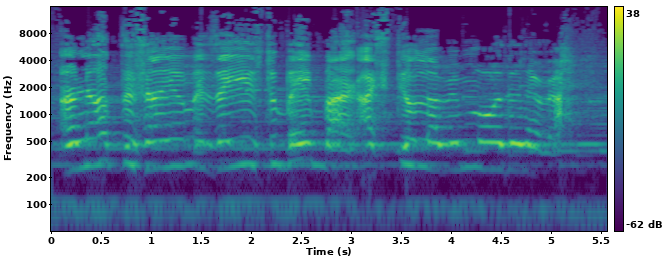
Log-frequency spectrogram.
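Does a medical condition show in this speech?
Yes: cerebral palsy; since birth, physical only, wheelchair user; speaks perfectly clearly.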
